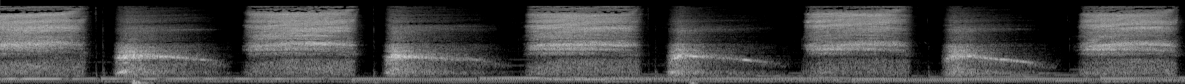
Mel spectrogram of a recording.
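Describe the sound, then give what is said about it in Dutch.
Slow breathing through the nose in a guided breathing exercise, several steady in-and-out cycles in an even rhythm, each breath a soft airy rush over a quiet low drone. “En dan gaan we adem in.”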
